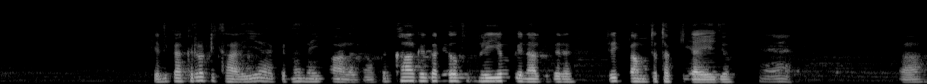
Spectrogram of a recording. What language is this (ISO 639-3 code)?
pan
